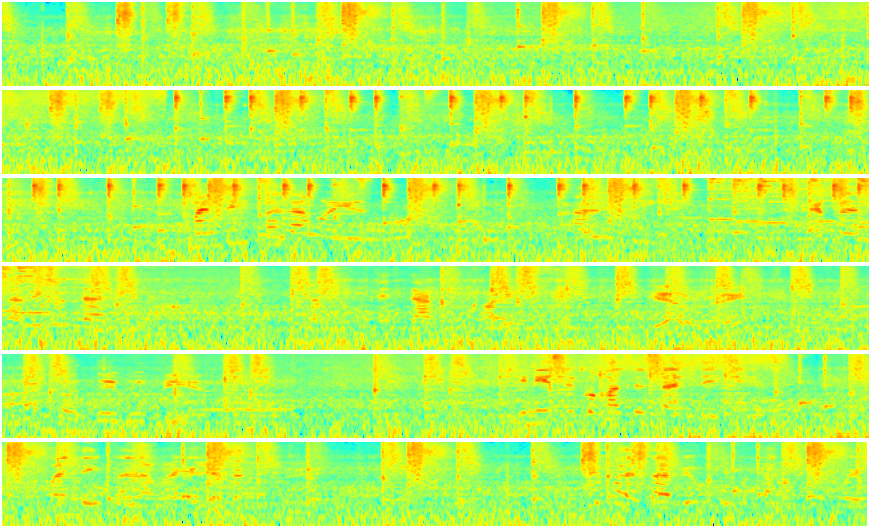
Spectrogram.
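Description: Steady low road and wind rumble inside an Acura's cabin at interstate speed, with music playing over it.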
